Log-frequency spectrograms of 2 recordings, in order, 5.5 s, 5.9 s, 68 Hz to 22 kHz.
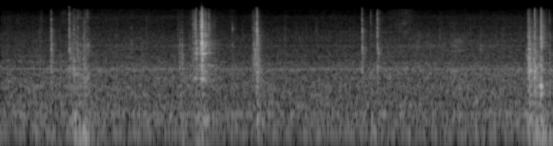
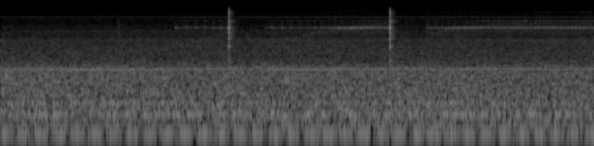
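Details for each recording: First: Thrift-store Sylvania DVD/VHS combo, DVD side: only a few soft, scattered clicks over a quiet hum as the disc spins up and the lens focuses, with almost no ticking; loads the disc normally. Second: Thrift-store Sylvania DVD/VHS combo, DVD side: two sharp, isolated clicks about 1.5 s apart over a faint fan hum, heard as the lens clicking; cause not confirmed.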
